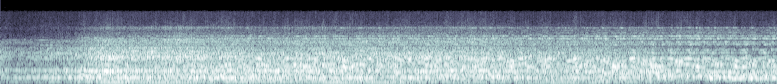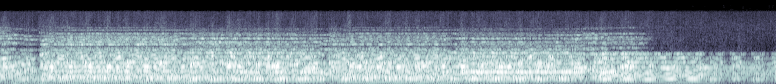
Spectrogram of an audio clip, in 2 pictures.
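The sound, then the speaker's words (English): A loud, sustained whine of an airplane in a spin, thick with layered tones that hold steady, then shift in pitch about halfway through and again just before the end. No voices are heard. “There it is, the sound all airmen dread, the whine of a helpless plane in a spin.”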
